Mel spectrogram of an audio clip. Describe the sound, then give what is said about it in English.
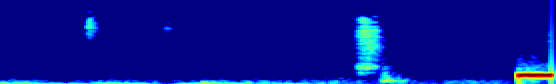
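A quiet low rumble with a few soft, brief noises, then a loud, steady phone call tone abruptly starts near the end and holds at one pitch as someone places a call. “Are you calling her again?”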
